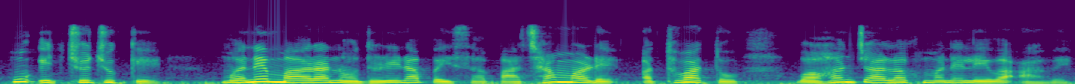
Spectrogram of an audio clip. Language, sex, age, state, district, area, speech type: Gujarati, female, 18-30, Gujarat, Anand, urban, spontaneous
